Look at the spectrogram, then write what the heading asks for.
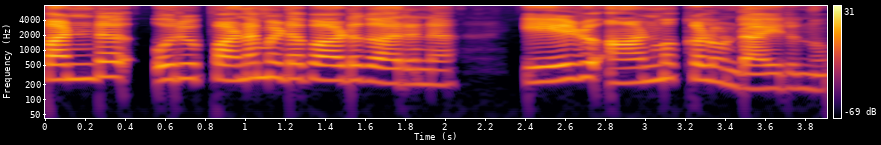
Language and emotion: Malayalam, neutral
